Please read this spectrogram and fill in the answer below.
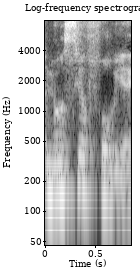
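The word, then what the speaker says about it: gnosiophobia: अगला वर्ड है नोसियोफोबिया, इसमें जी साइलेंट होता है, जिसका मतलब होता है नॉलेज से डर।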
